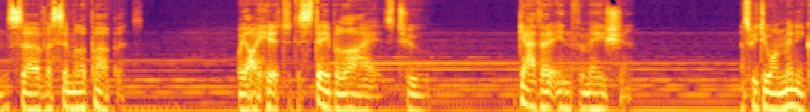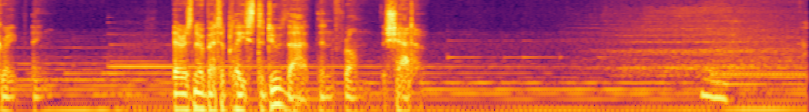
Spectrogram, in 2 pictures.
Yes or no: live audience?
no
